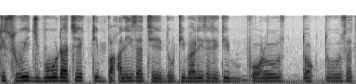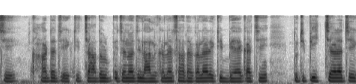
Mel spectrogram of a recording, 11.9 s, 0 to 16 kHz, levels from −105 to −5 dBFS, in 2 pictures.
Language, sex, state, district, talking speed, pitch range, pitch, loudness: Bengali, male, West Bengal, Malda, 160 wpm, 135-145 Hz, 140 Hz, -20 LUFS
